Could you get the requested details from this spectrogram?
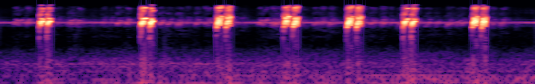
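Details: Forpus parrotlet singing: sharp, high doubled chirps spaced irregularly about once a second, with a steady thin high whine running underneath.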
